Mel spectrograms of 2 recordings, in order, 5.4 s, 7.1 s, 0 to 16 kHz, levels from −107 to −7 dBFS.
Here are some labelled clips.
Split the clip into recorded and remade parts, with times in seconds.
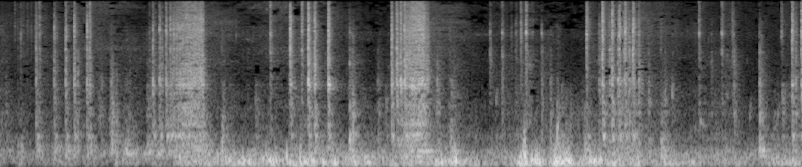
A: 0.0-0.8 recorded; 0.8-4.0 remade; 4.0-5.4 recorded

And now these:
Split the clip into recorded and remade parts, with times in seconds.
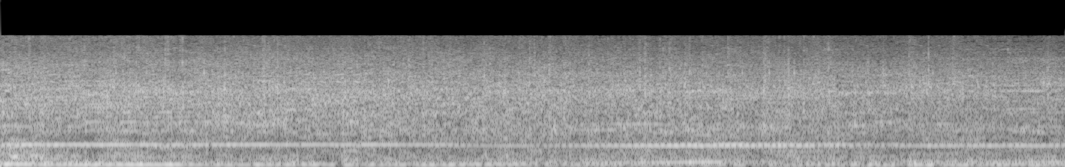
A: 0.0-2.4 remade; 2.4-4.6 recorded; 4.6-7.1 remade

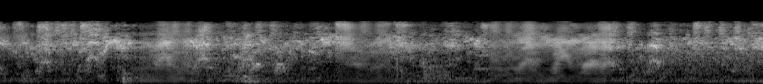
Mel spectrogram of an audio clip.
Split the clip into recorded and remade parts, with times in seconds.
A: 0.0-1.4 recorded; 1.4-1.9 remade; 1.9-3.4 recorded; 3.4-3.9 remade; 3.9-4.9 recorded; 4.9-6.1 remade; 6.1-7.6 recorded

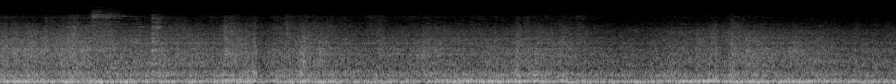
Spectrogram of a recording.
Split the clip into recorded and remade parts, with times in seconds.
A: 0.0-1.0 recorded; 1.0-2.1 remade; 2.1-5.7 recorded; 5.7-6.6 remade; 6.6-9.0 recorded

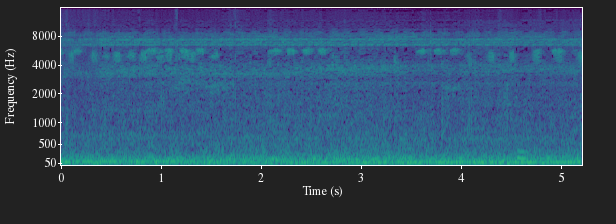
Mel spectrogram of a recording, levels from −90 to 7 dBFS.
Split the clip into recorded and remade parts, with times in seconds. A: 0.0-0.9 recorded; 0.9-1.7 remade; 1.7-3.5 recorded; 3.5-4.5 remade; 4.5-5.2 recorded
